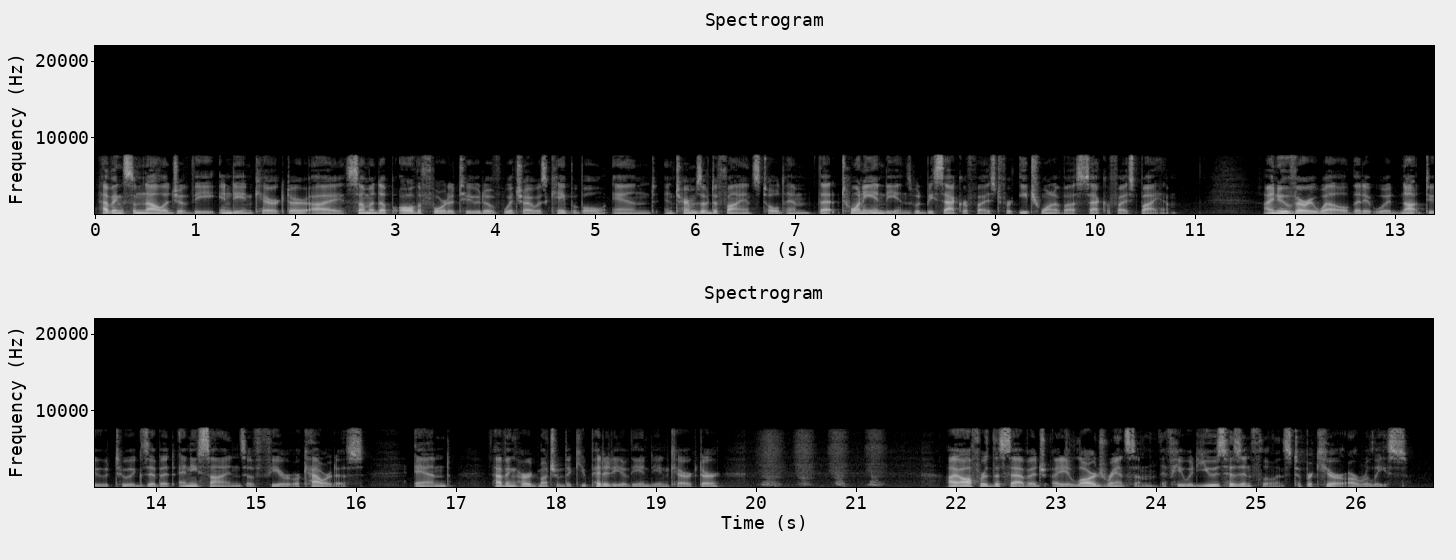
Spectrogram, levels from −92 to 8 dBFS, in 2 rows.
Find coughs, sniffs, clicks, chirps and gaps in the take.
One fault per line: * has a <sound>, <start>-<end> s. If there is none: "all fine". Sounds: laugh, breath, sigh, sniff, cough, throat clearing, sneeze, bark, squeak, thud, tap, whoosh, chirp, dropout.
* has a sniff, 20.0-21.5 s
